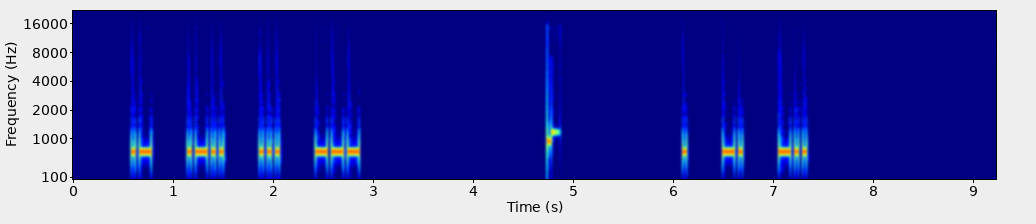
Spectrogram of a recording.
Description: Morse code, heard as a keyed tone, about 30 wpm, spaced as for 17 wpm, 700 Hz. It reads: ALSO END
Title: 3x Character Spacing - Top 200 Words - 30wpm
